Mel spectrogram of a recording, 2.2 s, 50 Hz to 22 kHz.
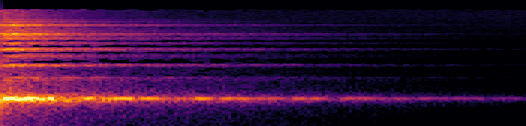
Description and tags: jillys sonar
Sonar sound made with granulab from a sound from my mangled voices sample pack. Processed with cool edit 96.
